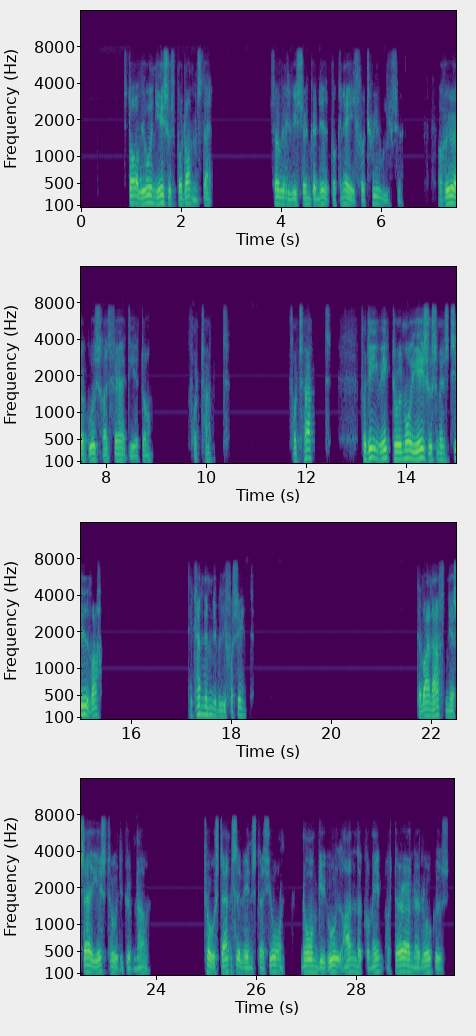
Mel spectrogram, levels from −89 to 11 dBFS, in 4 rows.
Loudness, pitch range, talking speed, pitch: -18 LUFS, 120-145 Hz, 130 wpm, 145 Hz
